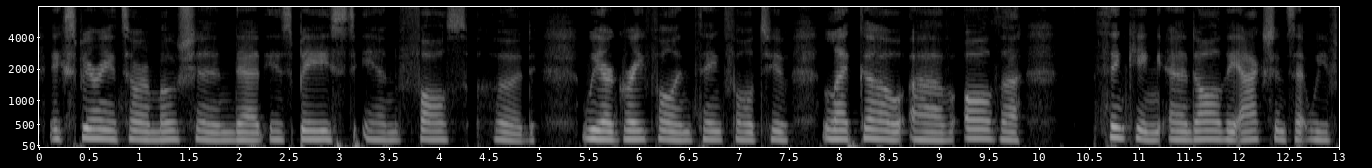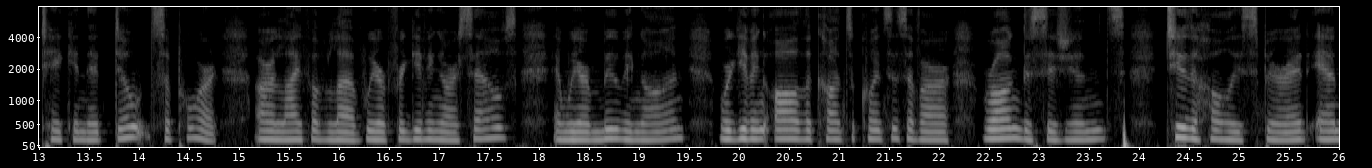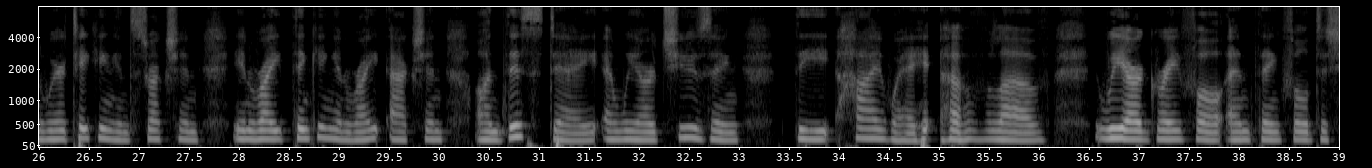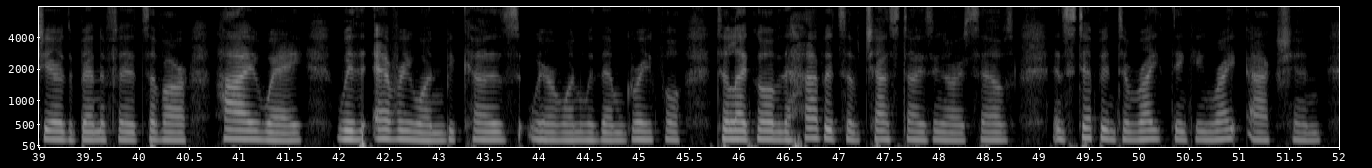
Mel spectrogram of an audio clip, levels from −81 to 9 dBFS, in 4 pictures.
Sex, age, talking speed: female, 60-79, 130 wpm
